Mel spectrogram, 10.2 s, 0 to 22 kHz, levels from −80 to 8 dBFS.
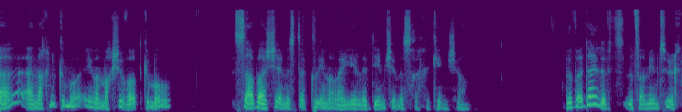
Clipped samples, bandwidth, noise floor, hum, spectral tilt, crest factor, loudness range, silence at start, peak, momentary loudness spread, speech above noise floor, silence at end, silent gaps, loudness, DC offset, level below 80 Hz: under 0.1%; 15.5 kHz; -85 dBFS; none; -5.5 dB/octave; 20 dB; 6 LU; 0 s; -6 dBFS; 12 LU; 60 dB; 0.05 s; none; -26 LUFS; under 0.1%; -60 dBFS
